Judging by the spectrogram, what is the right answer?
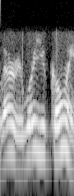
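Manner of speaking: very high, loud yelling. Running out the salon door, the receptionist yells after him, retelling a receptionist's yell. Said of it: "the receptionist yells at me".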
